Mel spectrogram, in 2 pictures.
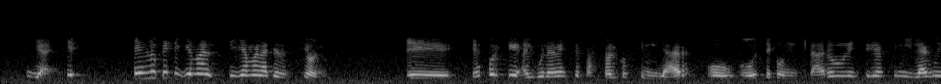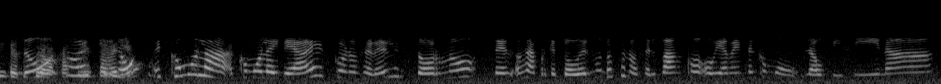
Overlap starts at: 9.5 s

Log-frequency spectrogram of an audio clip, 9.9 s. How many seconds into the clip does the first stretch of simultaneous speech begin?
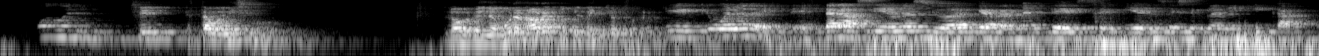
none

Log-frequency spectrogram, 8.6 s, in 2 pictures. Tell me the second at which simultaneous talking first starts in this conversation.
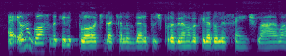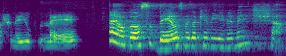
none

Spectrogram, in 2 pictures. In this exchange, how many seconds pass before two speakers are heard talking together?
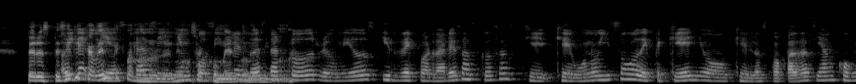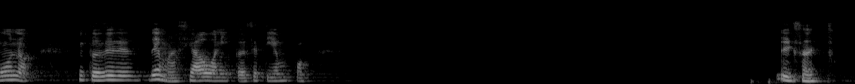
0.6 s

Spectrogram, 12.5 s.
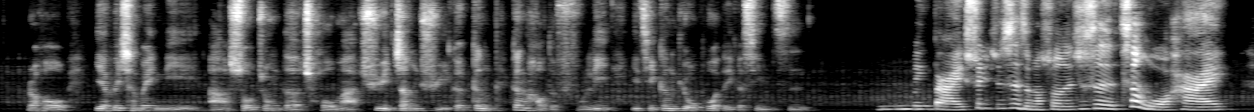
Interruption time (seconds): none

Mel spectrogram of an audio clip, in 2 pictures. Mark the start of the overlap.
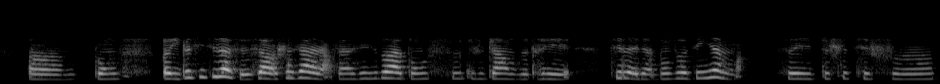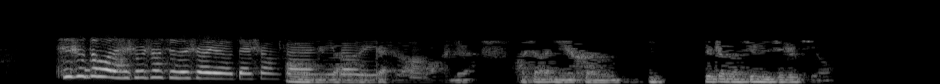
12.2 s

